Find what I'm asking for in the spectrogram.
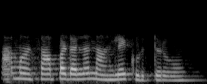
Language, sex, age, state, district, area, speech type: Tamil, female, 18-30, Tamil Nadu, Nilgiris, rural, conversation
